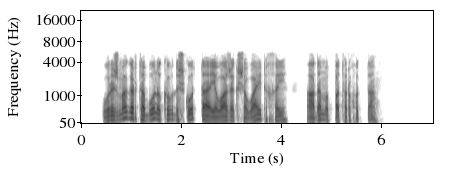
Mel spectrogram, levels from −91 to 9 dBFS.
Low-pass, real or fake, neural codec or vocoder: 5.4 kHz; real; none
